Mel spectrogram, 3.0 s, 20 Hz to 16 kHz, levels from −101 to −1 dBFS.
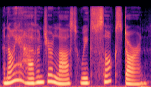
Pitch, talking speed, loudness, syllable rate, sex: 220 Hz, 160 wpm, -15 LUFS, 3.4 syllables/s, female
